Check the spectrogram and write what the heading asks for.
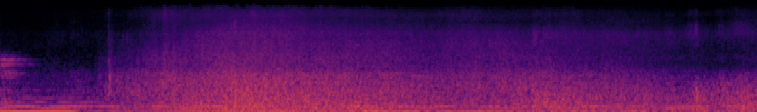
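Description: Ocean waves wash steadily onto a shore in a continuous, fairly loud rush of surf, with a brief low rumble at the very start and no voices.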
